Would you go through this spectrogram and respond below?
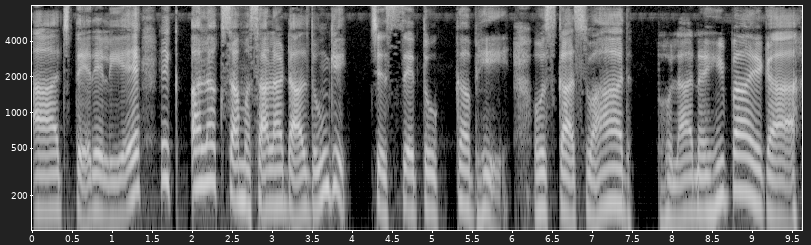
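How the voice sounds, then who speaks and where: A woman performs a sinister old village granny with a witch's menace. The voice sits a little low and moves slowly, with a sly horror-cartoon flavour. The recording is dry. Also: animated, darkish tone, dry recording, exaggerated voice. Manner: slow, menacing, cackling. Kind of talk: Hindi horror cartoon voice acting.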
